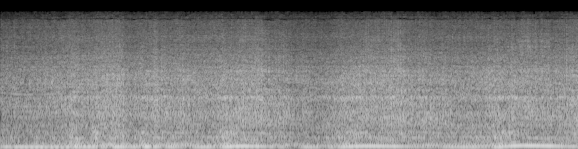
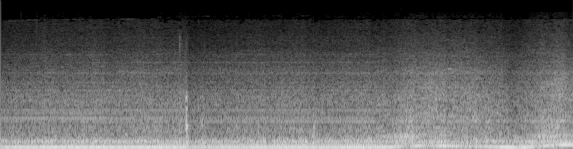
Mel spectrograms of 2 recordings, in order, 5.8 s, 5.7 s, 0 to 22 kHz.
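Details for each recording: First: Honda S2000 under hood, engine revved: loose metallic rattle rising with revs from a loose alternator and loose manifold brackets; knock sensor picked it up and pulled timing, causing low power; also runs rough and stalls. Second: Honda S2000 after refitting missing alternator and header bracket bolts, correcting valve adjustment and changing dirty fluids: smooth, even idle with clean throttle blips, no rattle or clatter; much quieter and healthy.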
